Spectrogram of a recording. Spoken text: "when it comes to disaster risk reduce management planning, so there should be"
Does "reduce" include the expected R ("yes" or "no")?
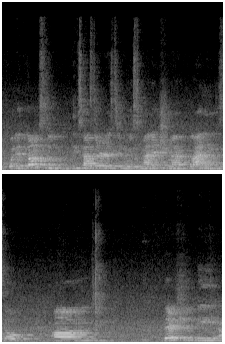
no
